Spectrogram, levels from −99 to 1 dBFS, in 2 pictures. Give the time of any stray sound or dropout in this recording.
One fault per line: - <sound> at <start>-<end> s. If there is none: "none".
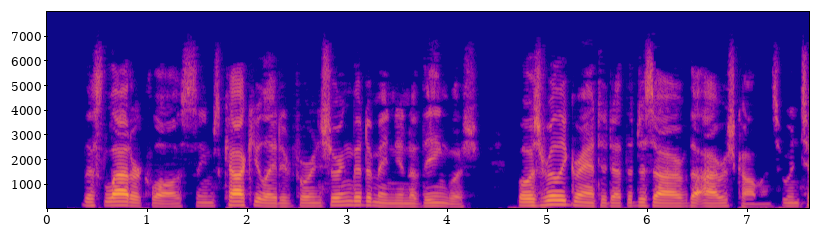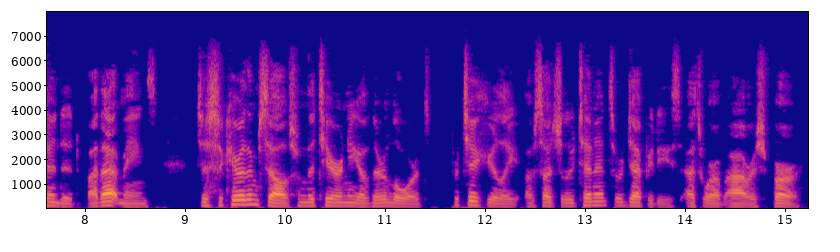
none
